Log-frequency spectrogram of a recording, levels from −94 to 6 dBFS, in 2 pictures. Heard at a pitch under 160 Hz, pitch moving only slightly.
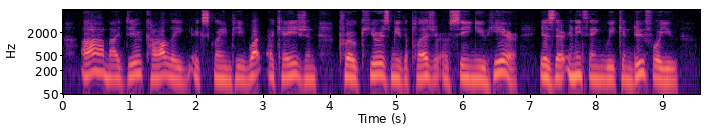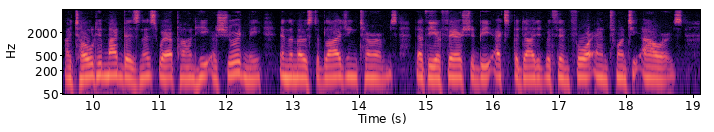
Yes: low, 135 Hz; narrow, 2.3 semitones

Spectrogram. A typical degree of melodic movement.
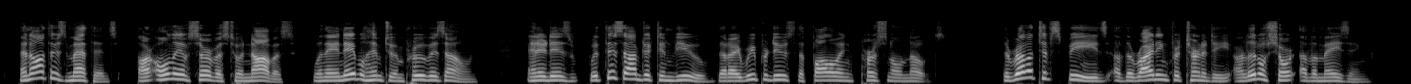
Yes: average, 4.4 semitones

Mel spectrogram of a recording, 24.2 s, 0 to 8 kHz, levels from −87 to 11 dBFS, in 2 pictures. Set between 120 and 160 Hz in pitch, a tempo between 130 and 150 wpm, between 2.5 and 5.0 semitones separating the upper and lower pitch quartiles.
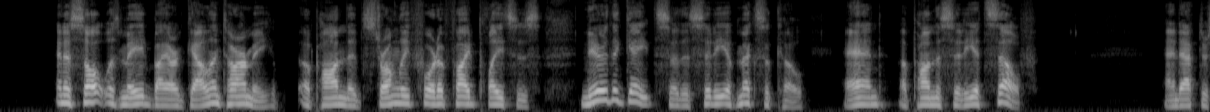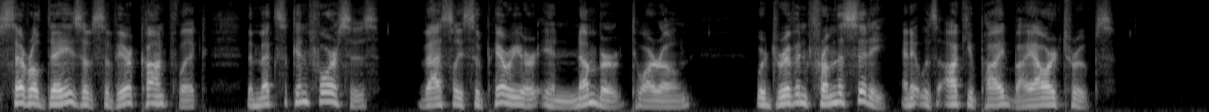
Yes: medium, 140 Hz; slow, 135 wpm; average, 3.8 semitones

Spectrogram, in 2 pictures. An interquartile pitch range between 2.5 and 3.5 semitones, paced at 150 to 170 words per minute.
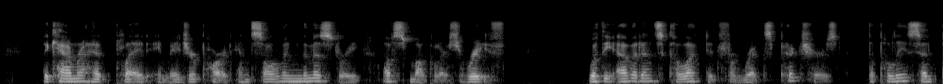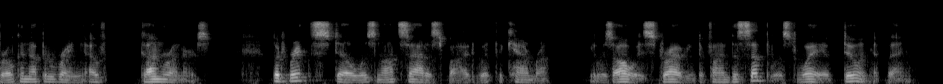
No: average, 4.0 semitones; average, 165 wpm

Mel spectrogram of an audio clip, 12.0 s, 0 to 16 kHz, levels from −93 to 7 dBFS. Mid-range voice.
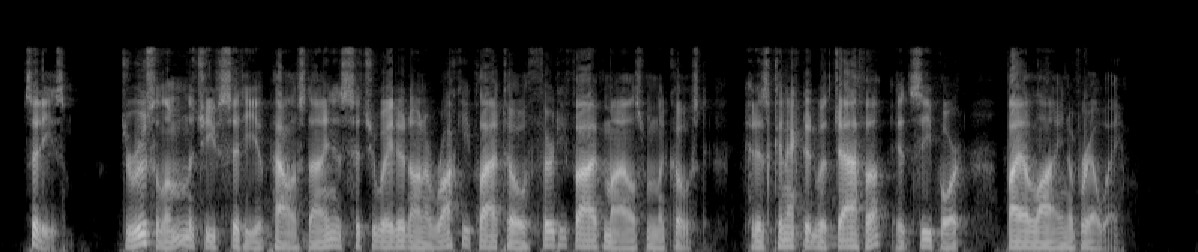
No: very low, 80 Hz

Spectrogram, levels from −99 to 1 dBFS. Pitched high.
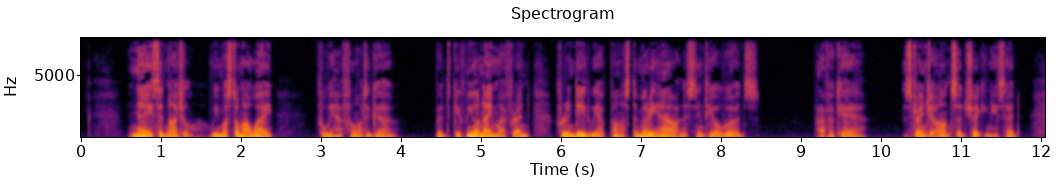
No: low, 110 Hz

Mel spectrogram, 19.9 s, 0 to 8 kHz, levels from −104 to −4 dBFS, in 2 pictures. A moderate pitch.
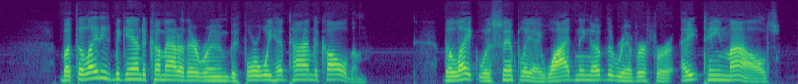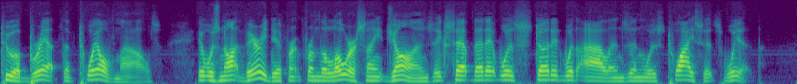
Yes: medium, 150 Hz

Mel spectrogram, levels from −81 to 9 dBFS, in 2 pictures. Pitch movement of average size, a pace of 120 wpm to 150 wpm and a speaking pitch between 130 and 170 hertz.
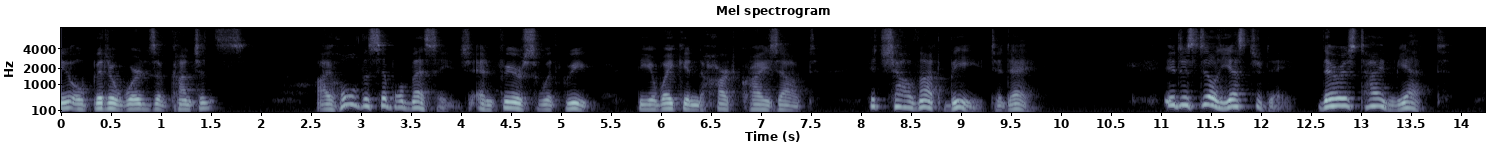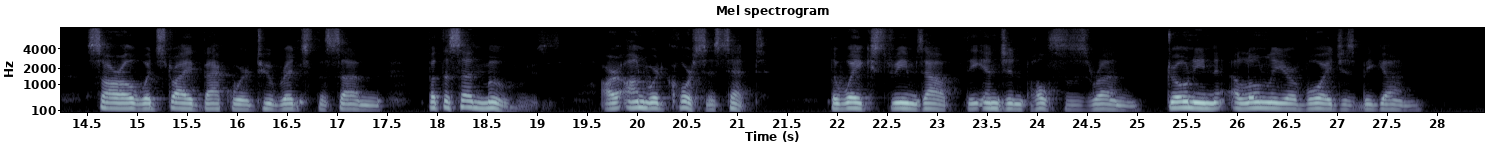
Yes: average, 4.2 semitones; slow, 135 wpm; medium, 140 Hz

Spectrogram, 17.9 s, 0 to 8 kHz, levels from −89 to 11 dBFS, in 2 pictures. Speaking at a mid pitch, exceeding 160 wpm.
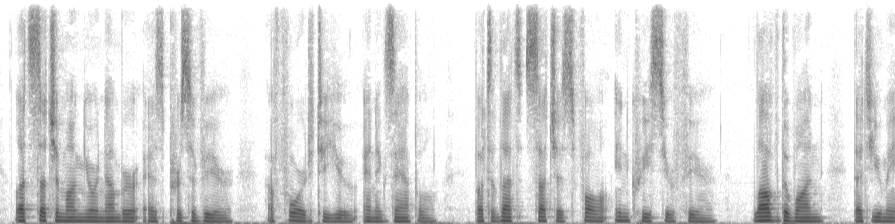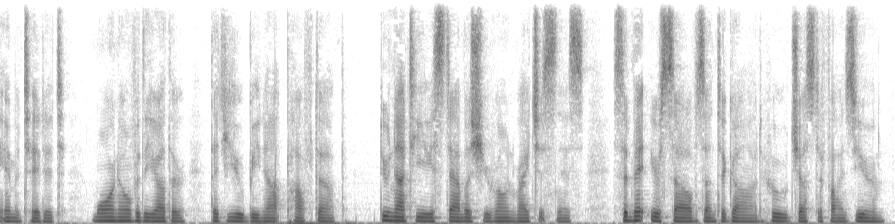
No: low, 120 Hz; average, 175 wpm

